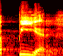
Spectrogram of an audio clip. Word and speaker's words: pear: ठीक है, आगे PEAR, तो P से हो गया प, इस EA का उच्चारण ई, आर से हो गया र, लिखा गया पियर।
